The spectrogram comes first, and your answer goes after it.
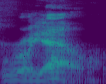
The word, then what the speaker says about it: Royale: It's actually pronounced Royale Rebel, and it's Rebel spelled with two L's, so it's almost like Bell with R-E before it.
